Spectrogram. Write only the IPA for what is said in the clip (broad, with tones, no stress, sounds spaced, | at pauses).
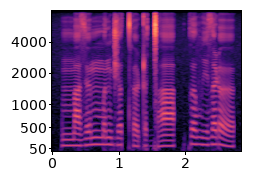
mː a˧ z ø˦ mː ə˦ n d͡ʒ ə˦ tʰ œ˨ ʈ ə˧ ɡ͡ǀ a˧ | k ə˦ v i˨˦ z ə˦ ɽ œ˨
